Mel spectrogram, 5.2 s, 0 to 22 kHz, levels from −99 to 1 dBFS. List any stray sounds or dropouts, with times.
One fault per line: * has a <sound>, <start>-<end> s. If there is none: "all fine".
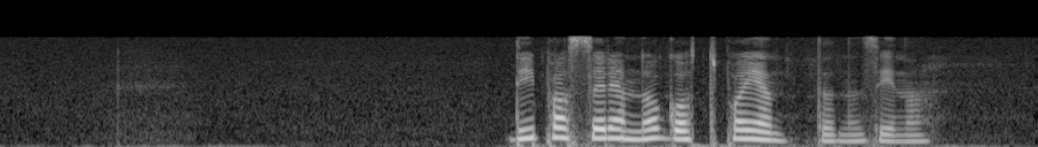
all fine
